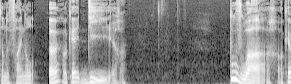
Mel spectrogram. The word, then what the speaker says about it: pouvoir: Pouvoir, okay, remember when you combine this O and U, you get the sound OU, okay, and when you combine this O and I here, you get the sound OUA, okay, so pouvoir, pouvoir.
